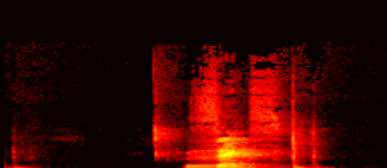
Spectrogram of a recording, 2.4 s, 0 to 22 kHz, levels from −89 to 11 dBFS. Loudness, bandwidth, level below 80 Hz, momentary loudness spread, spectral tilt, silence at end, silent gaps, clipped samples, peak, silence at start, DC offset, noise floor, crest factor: -17 LUFS; 16.5 kHz; -64 dBFS; 24 LU; -3 dB/octave; 0.55 s; none; under 0.1%; -2 dBFS; 0.95 s; under 0.1%; -75 dBFS; 22 dB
